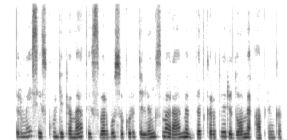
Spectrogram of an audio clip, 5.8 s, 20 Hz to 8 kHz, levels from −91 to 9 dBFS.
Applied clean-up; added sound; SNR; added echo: none; none; none; none.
